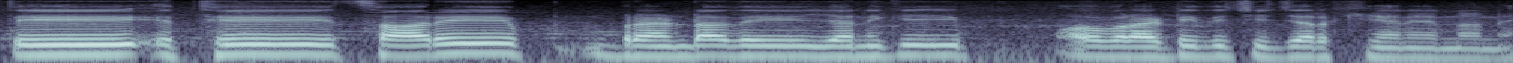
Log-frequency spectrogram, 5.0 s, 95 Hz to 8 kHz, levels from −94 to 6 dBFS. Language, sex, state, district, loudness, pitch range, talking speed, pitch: Punjabi, male, Punjab, Kapurthala, -16 LUFS, 150-170 Hz, 180 wpm, 160 Hz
